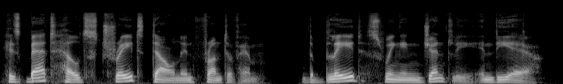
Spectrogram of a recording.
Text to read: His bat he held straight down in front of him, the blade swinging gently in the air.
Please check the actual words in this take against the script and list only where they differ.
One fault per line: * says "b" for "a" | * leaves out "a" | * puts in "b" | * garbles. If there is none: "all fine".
* leaves out "he"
